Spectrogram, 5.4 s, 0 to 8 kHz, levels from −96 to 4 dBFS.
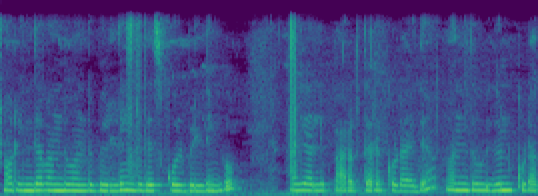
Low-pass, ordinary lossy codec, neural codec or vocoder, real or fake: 7.2 kHz; none; none; real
